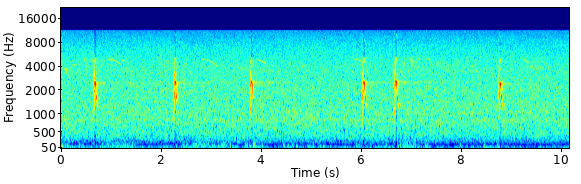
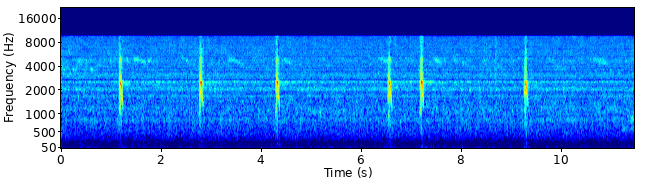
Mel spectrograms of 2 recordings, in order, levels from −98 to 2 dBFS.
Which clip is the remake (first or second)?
second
